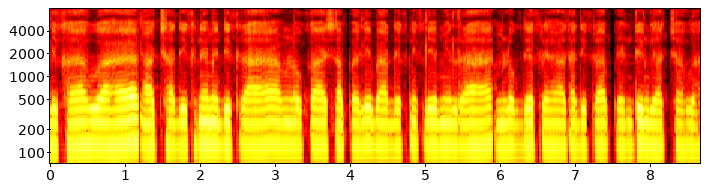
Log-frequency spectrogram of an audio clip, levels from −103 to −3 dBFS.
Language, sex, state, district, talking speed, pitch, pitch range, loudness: Hindi, male, Chhattisgarh, Balrampur, 235 wpm, 125 Hz, 120-125 Hz, -23 LUFS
